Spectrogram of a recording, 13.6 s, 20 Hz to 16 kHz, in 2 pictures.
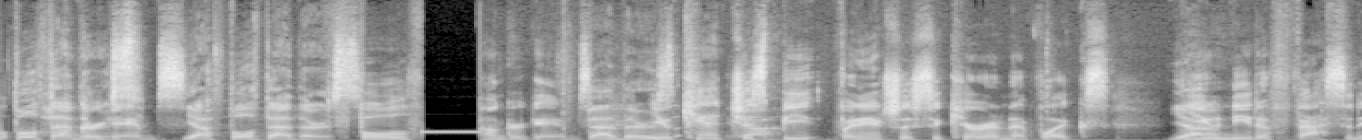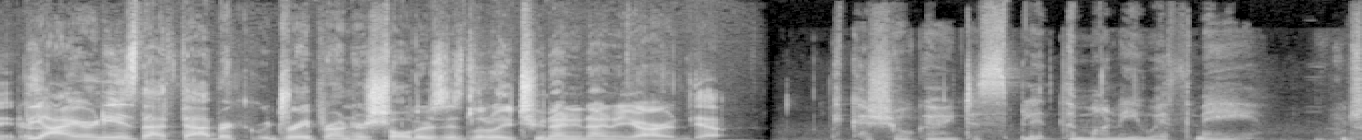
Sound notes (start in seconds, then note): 2.1 beep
